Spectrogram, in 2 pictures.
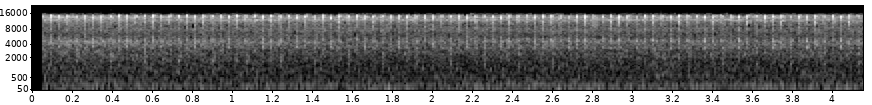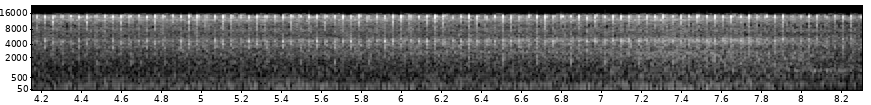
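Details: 2008 Mazda 6 petrol engine at idle: slightly uneven, stumbling beat, the mark of a slight misfire.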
